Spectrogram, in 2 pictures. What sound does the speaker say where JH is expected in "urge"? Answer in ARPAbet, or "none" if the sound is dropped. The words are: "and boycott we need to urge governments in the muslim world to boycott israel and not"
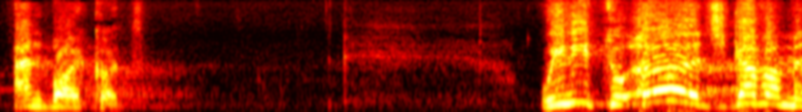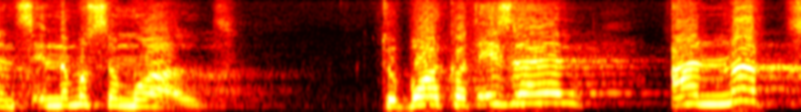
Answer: JH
